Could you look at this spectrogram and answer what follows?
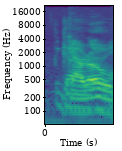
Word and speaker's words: Garo: Garo. Garu? Garo. Yeah. I just pronounced it the way I did because, you know, I'm trying to say wolf in Japanese.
